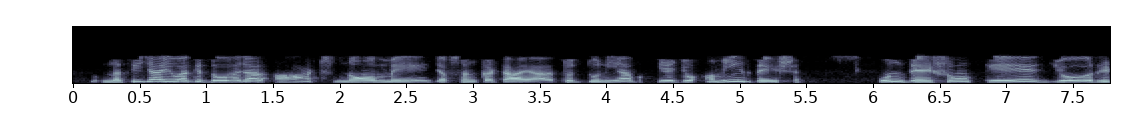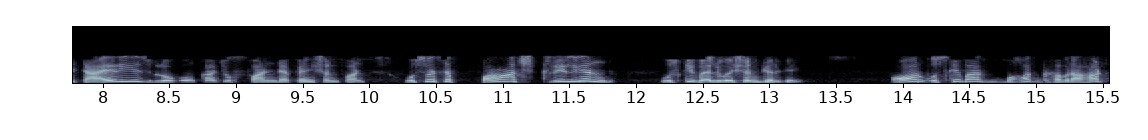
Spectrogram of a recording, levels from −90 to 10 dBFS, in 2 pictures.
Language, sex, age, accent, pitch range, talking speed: Hindi, male, 40-59, native, 165-235 Hz, 160 wpm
